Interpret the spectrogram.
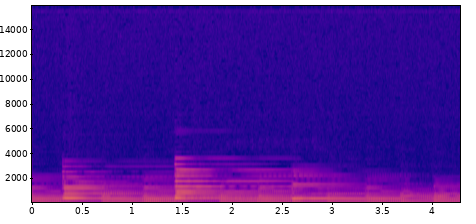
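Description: Piano music, a slow melody of sustained notes.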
